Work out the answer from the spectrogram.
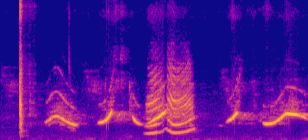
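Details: Pet parrot that talks and meows, here a sharp click followed by several clear whistled notes that swoop up and down, one with a rougher buzzy edge.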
